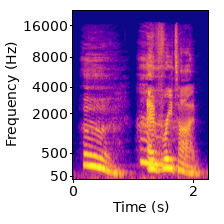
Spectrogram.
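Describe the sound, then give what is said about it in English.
A voice imitates the noise one person always makes after yawning: two drawn-out, breathy vocal sounds with falling and wavering pitch, fairly loud, like an exaggerated groan-sigh after a yawn. “There's one person that bothers me that always yawns, and after they yawn, they go like this.”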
